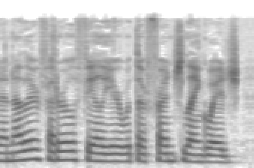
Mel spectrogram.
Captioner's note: speaking French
